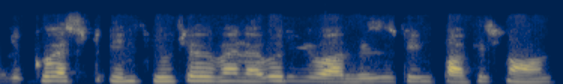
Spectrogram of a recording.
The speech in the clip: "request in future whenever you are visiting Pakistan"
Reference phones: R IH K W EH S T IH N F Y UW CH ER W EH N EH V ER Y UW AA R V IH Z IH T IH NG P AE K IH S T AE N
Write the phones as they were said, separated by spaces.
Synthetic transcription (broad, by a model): R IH K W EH S T IH N F Y UW CH ER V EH N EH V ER Y UW AA R V IH Z IH T IH NG P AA K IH S T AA N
